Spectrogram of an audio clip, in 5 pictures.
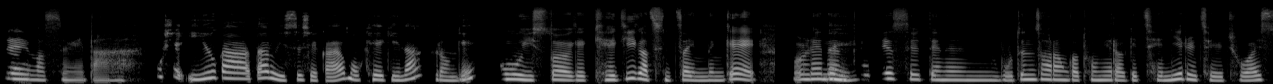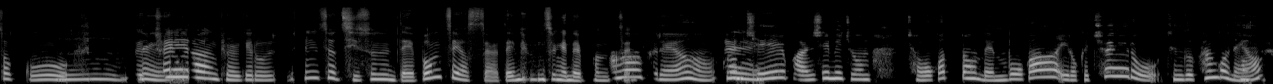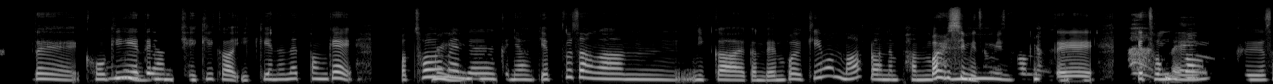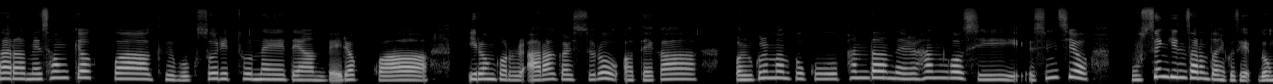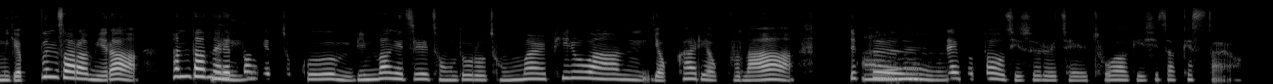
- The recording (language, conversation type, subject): Korean, podcast, 가장 기억에 남는 콘서트는 어땠어?
- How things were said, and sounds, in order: tapping; laughing while speaking: "네 명 중에"; laughing while speaking: "반발심이"; laugh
